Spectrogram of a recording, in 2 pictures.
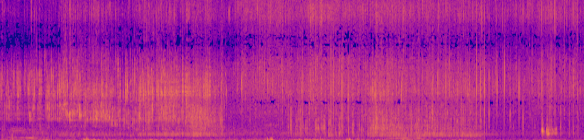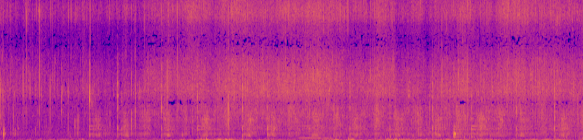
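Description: Oil sizzling in an iron wok, then raw peanuts frying in it with a steady, crackling sizzle.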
